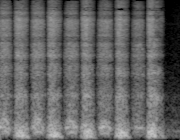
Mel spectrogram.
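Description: A rapid, steady run of about ten sharp, forceful breaths pushed in and out through the nose during a fire breath breathing exercise, each a crisp airy burst, loud and evenly paced before stopping abruptly.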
